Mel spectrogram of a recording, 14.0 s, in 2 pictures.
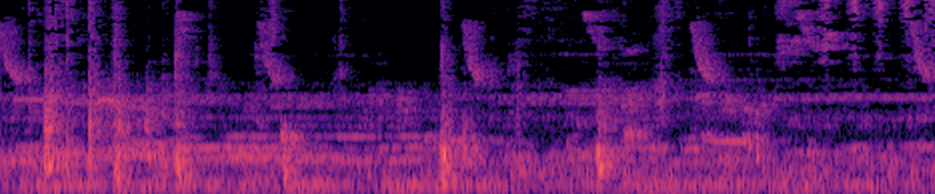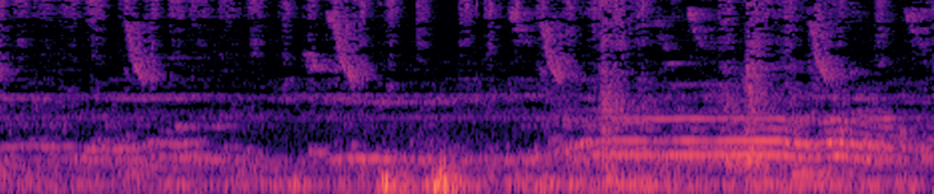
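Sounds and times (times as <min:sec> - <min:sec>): brush scrubbing in metal tin: 0:06.0 - 0:14.0.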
